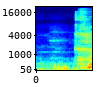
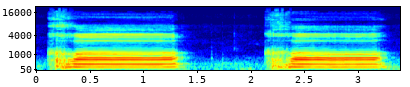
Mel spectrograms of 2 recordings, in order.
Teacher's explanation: খ টা আমরা কন্ঠের শেষ ভাগ হতে উচ্চারিত হবে এবং হামস বা বাতাস জারি থাকবে বাতাস বের হবে আওয়াজ জারি থাকবে হরফ উচ্চারণ মোটা হবে খ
